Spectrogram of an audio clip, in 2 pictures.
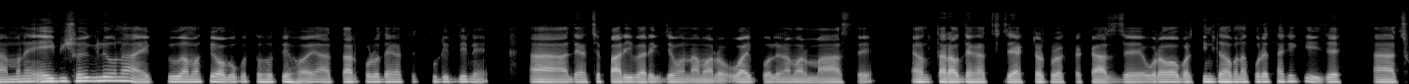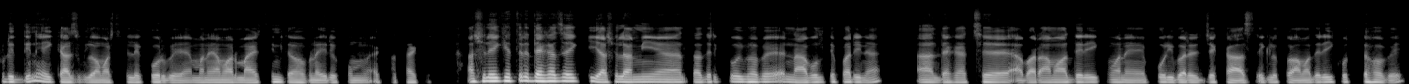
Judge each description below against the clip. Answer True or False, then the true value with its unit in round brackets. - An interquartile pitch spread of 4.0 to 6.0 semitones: False (2.4 semitones)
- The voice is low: True (110 Hz)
